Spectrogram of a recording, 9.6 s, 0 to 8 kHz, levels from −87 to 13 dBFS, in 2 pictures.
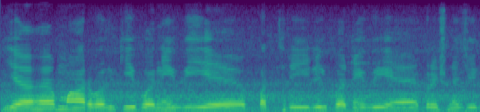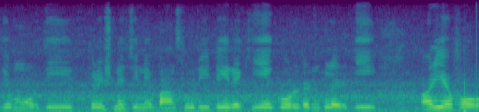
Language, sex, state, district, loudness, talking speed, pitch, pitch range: Hindi, female, Rajasthan, Bikaner, -15 LUFS, 175 wpm, 195 Hz, 190-200 Hz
